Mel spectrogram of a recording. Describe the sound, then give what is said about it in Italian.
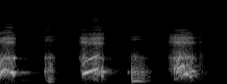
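A voice imitates a man choking, with five short, strained gasping bursts in an uneven rhythm, separated by brief silences, moderately loud with no speech. “Continua a guardare il tetto e incomincia ad avere come un soffocamento, con gli occhi spalancati verso il soffitto fa...”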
